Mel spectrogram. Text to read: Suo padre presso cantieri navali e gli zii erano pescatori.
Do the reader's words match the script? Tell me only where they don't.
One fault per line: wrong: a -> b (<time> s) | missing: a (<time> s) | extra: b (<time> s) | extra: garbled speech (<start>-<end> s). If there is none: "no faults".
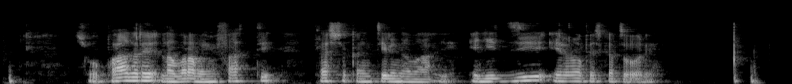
extra: lavorava infatti (1.6 s)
